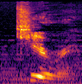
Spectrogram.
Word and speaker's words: Kieran: It's pronounced Kieran.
